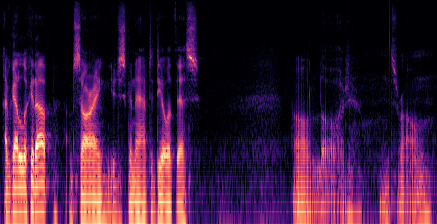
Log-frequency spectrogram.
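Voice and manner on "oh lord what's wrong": soft, under-the-breath grumble; muttering to himself. Real, not acted. Host fumbling to look up a record, muttering. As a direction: mutter it half-voiced, off to yourself. Muttering while looking something up.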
